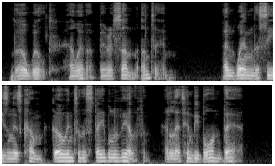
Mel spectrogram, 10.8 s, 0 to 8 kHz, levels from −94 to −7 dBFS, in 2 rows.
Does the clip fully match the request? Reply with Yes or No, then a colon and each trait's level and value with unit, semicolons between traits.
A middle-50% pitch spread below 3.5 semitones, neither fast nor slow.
Yes: narrow, 2.4 semitones; average, 150 wpm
